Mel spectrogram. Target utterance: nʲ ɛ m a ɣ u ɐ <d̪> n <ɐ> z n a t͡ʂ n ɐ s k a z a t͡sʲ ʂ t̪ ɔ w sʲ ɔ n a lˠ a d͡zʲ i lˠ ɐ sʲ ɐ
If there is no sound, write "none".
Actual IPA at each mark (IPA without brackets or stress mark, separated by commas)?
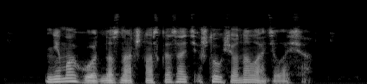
d̪, a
